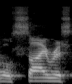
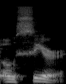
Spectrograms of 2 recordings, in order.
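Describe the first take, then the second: First: The name ends with an s sound. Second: The name ends without an s sound. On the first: This is how Americans say it. "instead of Osiris" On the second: This is how Egyptians say it. "they'll say Osir"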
